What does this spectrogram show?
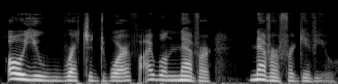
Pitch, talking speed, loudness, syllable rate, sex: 180 Hz, 175 wpm, -18 LUFS, 5.3 syllables/s, female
